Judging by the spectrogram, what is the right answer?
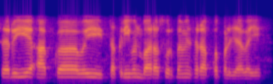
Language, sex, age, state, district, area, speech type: Urdu, male, 18-30, Delhi, East Delhi, urban, conversation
